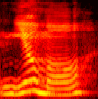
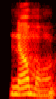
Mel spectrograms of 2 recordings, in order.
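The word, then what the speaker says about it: gnomo: that are tuning in as i pronounce it and my argentinian spanish is written as g-n-o-m-o right g-n-o-m-o so i pronounce it nyomo and ugo you pronounce it no more correct normal yes yes right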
